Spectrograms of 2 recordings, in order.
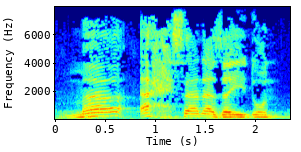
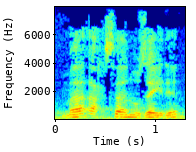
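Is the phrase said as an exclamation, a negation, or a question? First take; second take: negation; question. First: It is said as a negative statement. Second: It is said as a question. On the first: It denies that he did good. "نفينا الإحسان عنه" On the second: It asks what is finest about him. "ما أحسن زيد وجهه أم يده؟"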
